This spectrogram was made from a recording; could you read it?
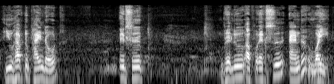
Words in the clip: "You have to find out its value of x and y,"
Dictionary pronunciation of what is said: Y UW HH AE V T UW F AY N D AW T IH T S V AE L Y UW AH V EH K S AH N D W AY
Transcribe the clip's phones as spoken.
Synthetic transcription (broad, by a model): Y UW HH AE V T UW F AY N D AW T IH T S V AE L Y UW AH P EH K S AH N D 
